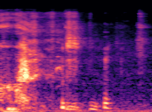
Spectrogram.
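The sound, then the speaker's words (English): A dog, off the leash, gives a few short, sharp barks in quick succession, moderately loud, with brief gaps between them and no talking. “That's my daughter's dog. She's off the leash.”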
